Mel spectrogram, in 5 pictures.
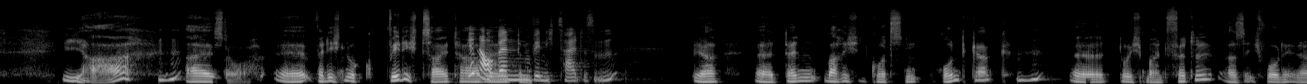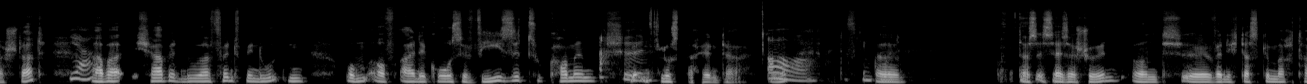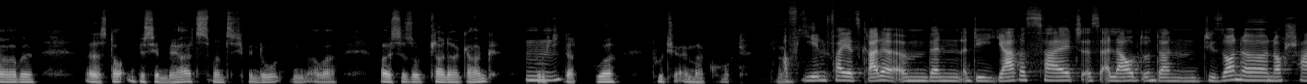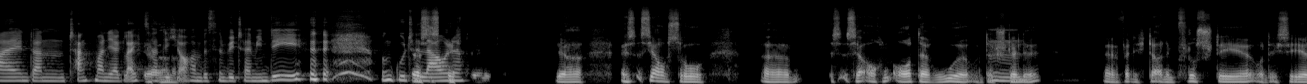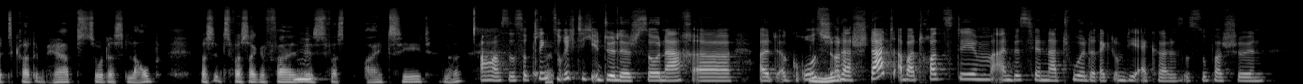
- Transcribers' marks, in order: laugh
- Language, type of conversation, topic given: German, podcast, Wie trainierst du, wenn du nur 20 Minuten Zeit hast?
